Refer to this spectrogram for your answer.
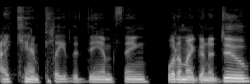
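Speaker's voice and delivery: imitated bawling and sobbing. Retelling being one month into accordion lessons: retelling own bawling. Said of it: "I'm actually bawling".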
